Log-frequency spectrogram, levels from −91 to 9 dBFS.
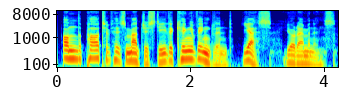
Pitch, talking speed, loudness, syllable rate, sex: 125 Hz, 185 wpm, -18 LUFS, 5.1 syllables/s, male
